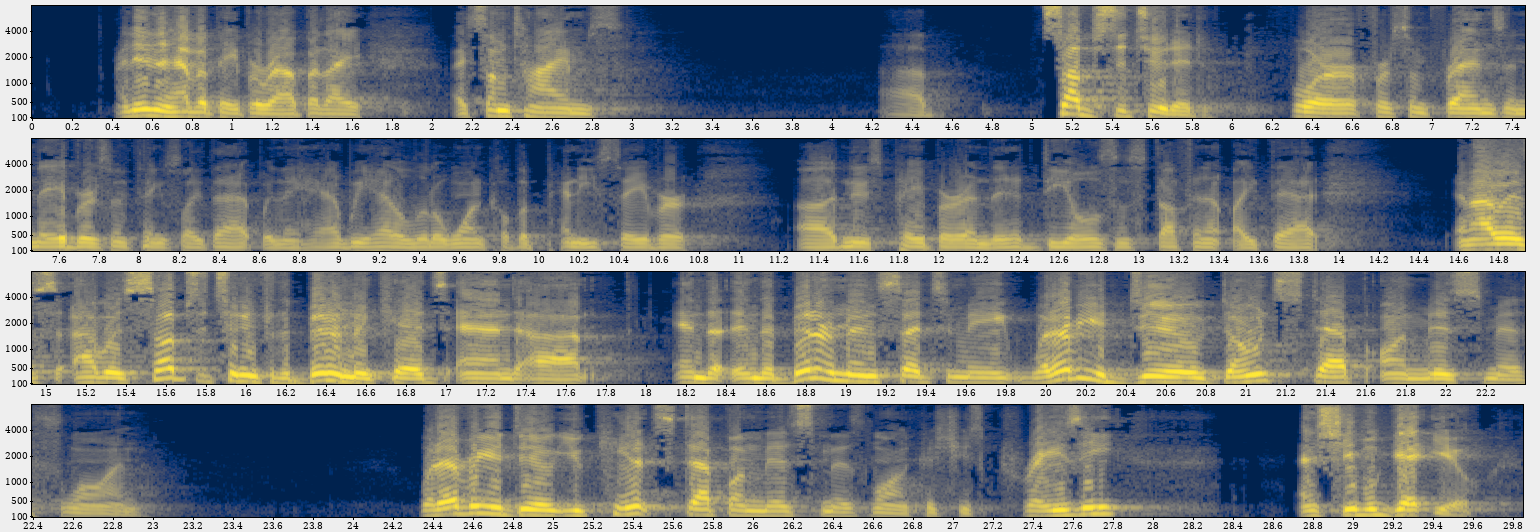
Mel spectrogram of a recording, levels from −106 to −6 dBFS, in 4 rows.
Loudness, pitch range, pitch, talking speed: -15 LUFS, 100-140 Hz, 115 Hz, 185 wpm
